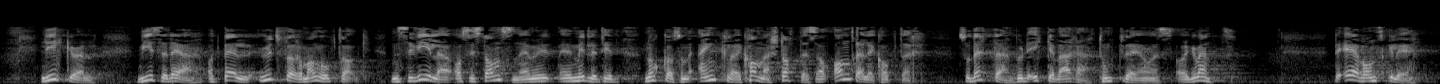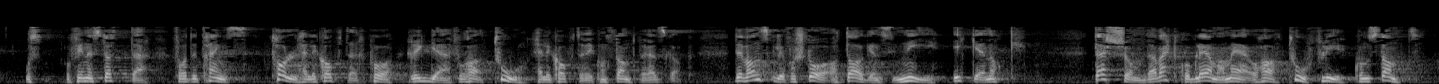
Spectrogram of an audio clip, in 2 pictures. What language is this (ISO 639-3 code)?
nno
